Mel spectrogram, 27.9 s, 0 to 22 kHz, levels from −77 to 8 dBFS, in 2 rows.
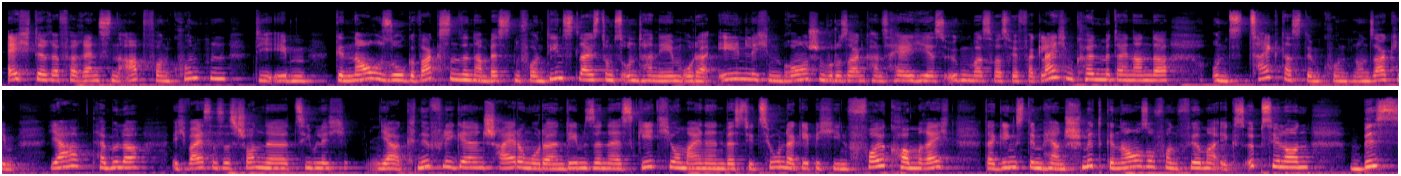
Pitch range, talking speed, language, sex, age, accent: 200-235 Hz, 170 wpm, German, female, 30-49, German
